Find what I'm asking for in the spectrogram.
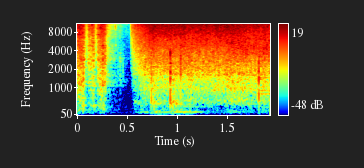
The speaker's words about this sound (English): Now I've just put the onion and carrot. Yeah, it's cooking down nicely.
